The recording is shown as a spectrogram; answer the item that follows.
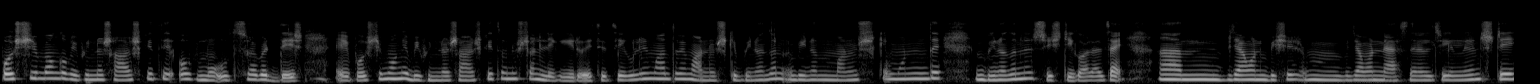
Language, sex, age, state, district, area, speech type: Bengali, female, 30-45, West Bengal, Bankura, urban, spontaneous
